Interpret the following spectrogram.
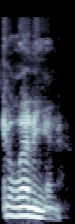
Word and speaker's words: Gelenian: your last name bro i'm so sorry it's gallenian glitty i'm very nice yeah but i respond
